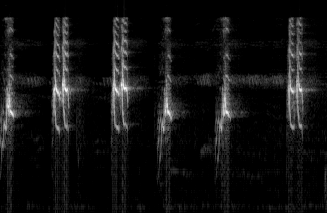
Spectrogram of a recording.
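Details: Long-tailed shrike song used as a lure to enrage other shrikes: loud harsh squawking notes, some doubled, repeated roughly every half second.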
